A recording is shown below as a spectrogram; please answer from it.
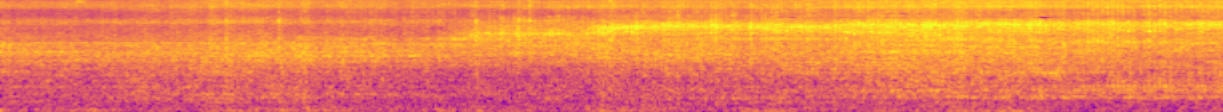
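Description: Model Southern Pacific F-unit diesel locomotive running along the track. Its small motor and gears make a steady mechanical whir that grows slowly louder as it approaches, with a higher whine joining about three seconds in.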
